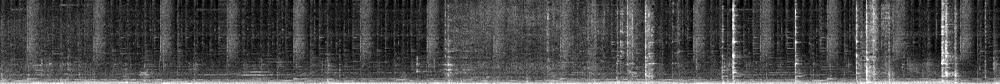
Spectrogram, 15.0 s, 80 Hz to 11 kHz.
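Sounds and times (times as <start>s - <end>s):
background music: 0.0s - 15.0s
spoon clinking against steel pan: 8.0s - 14.9s.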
